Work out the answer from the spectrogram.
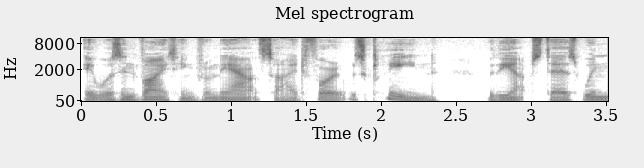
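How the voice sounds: The recording features speech. It is a natural reading voice.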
